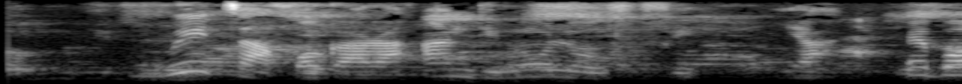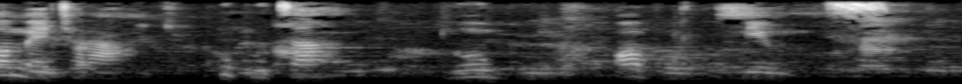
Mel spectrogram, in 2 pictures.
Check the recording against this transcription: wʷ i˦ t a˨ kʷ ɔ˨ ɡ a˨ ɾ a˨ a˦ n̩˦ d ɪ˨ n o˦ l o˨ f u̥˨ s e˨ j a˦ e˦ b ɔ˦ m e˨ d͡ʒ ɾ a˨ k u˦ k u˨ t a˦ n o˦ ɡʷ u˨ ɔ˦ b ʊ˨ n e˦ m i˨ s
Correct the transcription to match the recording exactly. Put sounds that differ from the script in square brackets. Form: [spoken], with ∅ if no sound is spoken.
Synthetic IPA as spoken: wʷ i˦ t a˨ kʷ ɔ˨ ɡ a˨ ɾ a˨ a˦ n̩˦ d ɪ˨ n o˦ l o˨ f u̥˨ [f] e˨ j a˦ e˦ b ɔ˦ m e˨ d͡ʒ ɾ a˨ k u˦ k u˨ t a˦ n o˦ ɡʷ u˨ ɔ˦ b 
